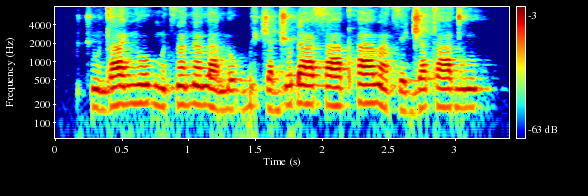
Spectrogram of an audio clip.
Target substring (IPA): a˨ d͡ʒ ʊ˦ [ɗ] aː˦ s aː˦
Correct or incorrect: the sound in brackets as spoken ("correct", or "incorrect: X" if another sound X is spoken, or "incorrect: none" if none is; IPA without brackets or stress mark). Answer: correct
